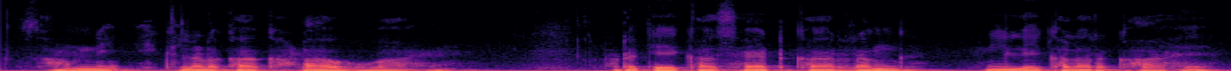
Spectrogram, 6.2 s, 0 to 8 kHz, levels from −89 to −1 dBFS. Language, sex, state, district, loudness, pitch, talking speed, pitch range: Hindi, male, Jharkhand, Jamtara, -30 LUFS, 105 Hz, 145 wpm, 105-110 Hz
